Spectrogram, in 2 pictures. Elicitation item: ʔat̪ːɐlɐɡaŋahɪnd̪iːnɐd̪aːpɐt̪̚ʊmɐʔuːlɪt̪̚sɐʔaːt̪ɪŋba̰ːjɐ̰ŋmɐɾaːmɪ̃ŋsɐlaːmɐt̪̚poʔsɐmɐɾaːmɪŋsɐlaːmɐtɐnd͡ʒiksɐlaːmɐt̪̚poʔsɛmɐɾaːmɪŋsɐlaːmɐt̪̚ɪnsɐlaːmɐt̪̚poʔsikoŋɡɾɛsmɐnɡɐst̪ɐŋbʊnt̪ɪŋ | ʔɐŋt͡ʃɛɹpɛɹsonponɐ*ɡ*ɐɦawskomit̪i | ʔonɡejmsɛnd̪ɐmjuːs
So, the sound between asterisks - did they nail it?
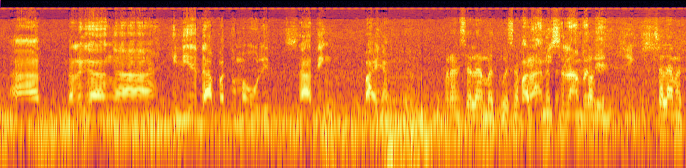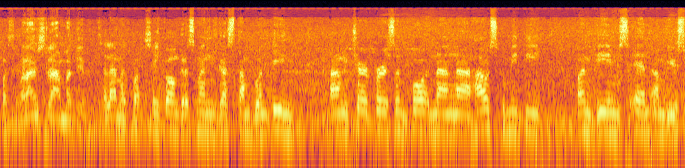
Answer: no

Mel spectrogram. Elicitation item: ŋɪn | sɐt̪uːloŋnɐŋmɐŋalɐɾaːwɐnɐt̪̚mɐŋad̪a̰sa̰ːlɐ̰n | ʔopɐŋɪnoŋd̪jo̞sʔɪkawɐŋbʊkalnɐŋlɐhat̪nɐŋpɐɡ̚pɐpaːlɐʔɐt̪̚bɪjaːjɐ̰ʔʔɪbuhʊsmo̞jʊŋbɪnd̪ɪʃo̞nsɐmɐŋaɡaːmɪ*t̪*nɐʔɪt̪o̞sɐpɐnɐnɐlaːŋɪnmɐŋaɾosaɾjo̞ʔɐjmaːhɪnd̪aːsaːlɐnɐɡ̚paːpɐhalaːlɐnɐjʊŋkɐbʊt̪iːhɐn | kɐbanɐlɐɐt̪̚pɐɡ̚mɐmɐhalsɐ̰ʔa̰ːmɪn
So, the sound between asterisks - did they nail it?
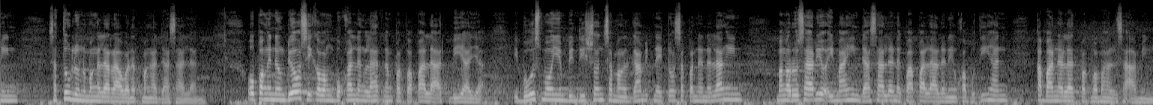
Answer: yes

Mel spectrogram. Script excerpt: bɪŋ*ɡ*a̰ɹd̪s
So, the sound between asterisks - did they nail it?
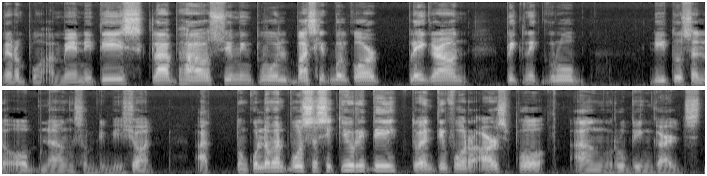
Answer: yes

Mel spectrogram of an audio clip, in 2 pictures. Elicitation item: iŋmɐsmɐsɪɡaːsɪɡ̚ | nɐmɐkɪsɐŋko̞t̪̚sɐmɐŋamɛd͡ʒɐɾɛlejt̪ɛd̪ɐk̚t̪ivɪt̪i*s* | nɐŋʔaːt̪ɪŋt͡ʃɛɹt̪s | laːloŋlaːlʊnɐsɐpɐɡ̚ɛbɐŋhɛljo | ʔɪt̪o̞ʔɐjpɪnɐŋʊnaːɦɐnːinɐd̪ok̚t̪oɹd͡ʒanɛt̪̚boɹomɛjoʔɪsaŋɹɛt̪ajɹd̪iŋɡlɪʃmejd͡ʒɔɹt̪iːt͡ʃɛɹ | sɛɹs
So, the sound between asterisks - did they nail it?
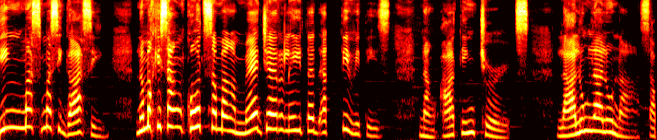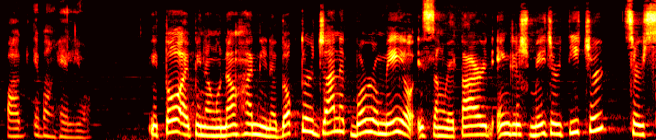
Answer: yes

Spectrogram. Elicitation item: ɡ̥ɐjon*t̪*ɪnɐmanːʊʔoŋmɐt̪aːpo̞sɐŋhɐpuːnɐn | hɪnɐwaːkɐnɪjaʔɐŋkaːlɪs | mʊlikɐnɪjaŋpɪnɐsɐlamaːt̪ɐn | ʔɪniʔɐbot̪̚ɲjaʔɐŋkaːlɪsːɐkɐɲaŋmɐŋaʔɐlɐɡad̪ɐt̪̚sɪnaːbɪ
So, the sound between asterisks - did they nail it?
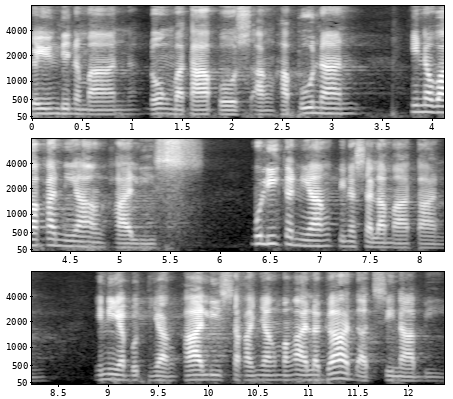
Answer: no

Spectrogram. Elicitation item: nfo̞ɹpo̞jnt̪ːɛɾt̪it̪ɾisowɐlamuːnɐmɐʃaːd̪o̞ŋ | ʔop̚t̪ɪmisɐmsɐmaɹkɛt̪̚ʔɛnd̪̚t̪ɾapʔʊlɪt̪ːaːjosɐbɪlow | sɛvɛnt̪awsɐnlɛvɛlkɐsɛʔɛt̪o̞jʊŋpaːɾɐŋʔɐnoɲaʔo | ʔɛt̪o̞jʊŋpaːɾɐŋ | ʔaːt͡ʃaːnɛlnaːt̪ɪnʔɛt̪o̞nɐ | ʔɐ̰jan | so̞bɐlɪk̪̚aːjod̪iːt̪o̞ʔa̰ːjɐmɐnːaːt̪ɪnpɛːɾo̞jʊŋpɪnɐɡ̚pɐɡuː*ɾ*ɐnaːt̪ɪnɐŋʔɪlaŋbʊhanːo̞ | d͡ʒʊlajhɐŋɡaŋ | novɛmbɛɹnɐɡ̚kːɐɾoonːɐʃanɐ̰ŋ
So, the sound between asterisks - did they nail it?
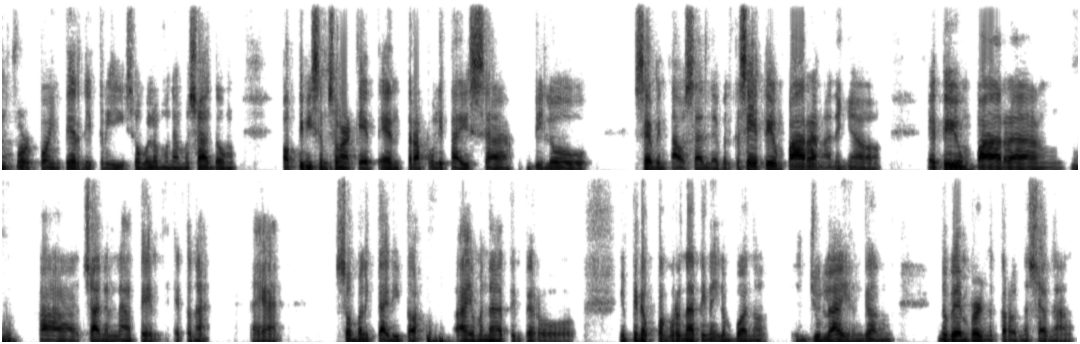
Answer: yes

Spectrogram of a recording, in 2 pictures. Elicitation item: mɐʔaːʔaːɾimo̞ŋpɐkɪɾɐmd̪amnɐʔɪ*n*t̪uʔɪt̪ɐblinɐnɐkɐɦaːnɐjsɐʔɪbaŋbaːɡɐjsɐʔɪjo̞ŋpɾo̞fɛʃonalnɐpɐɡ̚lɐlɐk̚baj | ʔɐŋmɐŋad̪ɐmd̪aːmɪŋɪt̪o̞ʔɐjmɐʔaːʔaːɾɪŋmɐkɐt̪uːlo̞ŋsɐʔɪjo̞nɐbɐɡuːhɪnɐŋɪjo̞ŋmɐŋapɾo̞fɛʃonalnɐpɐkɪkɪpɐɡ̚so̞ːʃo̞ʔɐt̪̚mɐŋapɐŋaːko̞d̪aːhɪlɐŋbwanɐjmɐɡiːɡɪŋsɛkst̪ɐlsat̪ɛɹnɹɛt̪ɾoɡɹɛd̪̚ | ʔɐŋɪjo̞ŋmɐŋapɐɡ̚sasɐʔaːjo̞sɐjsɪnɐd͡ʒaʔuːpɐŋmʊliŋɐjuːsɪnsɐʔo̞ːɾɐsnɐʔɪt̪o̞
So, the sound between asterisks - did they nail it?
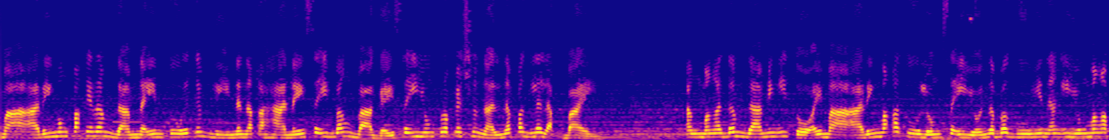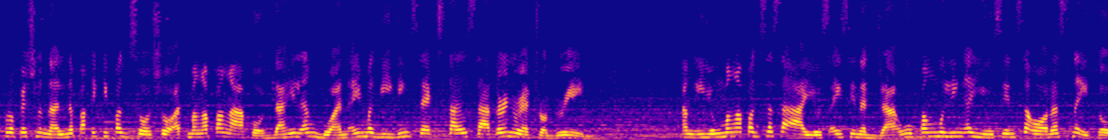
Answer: yes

